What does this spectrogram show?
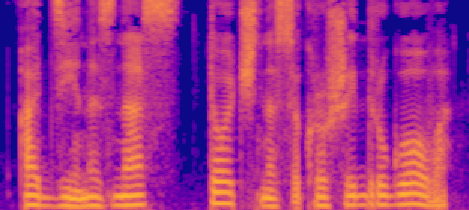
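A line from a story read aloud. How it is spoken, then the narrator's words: Quiet murmur. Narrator (Russian): ответил он тихо ей в висок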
